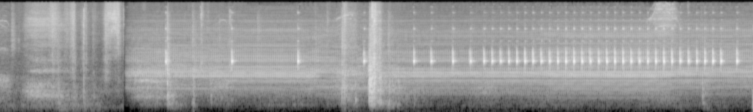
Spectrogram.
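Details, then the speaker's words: Leak detector on a Carrier AC unit that cycles on and off: beeps speed from about one a second to a rapid chatter at the evaporator coil, system nearly empty of freon: refrigerant leak at the evaporator coil. "coils leaking not much freon in it now but it's it's pretty much empty but definitely got a leak here i can hear it"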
